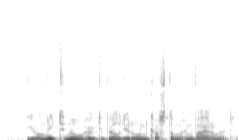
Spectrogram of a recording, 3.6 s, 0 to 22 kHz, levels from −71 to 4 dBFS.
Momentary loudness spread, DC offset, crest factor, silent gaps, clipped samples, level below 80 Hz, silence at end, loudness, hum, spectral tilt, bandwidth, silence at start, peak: 8 LU; under 0.1%; 16 dB; none; under 0.1%; -82 dBFS; 0.15 s; -35 LUFS; none; -7 dB/octave; 14 kHz; 0.4 s; -18 dBFS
